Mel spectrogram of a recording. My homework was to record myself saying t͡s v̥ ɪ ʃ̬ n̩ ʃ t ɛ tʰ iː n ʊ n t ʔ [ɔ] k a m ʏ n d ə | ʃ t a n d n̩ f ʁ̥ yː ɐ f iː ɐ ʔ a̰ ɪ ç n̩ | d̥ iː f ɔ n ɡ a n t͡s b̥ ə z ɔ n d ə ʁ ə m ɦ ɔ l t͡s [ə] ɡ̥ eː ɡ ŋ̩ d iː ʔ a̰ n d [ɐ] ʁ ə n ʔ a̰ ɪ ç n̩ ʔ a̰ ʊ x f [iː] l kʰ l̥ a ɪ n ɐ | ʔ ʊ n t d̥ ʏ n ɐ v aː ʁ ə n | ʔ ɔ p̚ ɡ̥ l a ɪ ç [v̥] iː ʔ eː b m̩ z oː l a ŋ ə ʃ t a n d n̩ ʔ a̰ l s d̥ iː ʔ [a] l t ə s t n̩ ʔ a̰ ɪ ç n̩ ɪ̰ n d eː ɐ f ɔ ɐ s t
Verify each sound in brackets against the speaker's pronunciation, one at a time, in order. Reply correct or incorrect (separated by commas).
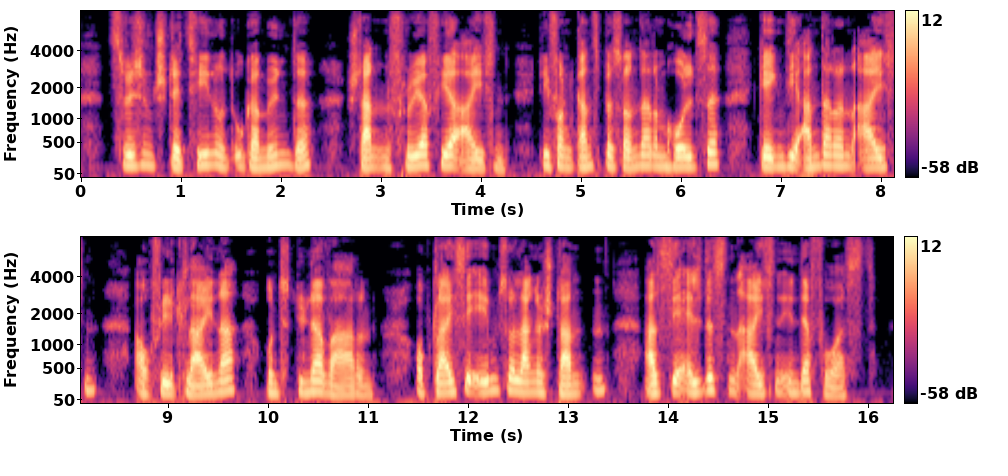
incorrect, correct, incorrect, correct, incorrect, incorrect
